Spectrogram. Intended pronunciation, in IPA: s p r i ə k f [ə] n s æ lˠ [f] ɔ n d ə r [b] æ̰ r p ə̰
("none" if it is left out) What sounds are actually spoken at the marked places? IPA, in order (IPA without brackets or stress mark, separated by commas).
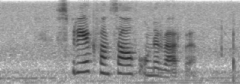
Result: ɐ, f, v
